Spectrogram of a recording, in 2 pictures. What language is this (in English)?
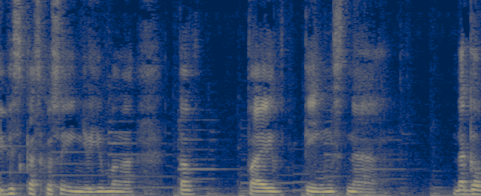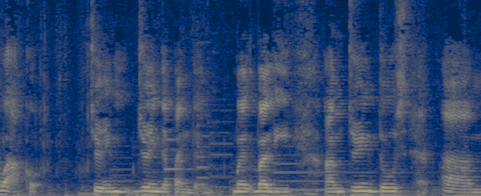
Filipino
